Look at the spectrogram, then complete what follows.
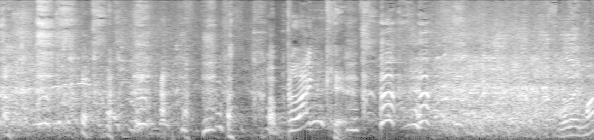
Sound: laughter

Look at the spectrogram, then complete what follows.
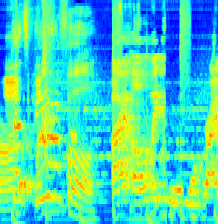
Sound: laughing

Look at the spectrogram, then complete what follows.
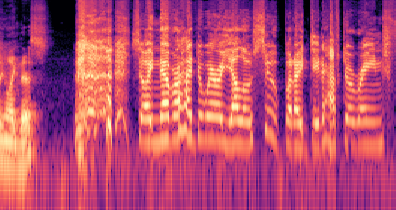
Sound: laughs

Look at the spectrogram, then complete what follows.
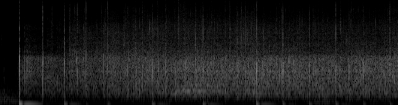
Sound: applauding

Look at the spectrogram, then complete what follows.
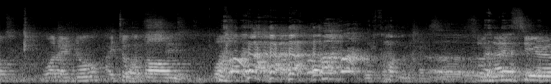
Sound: all chattering and laughing

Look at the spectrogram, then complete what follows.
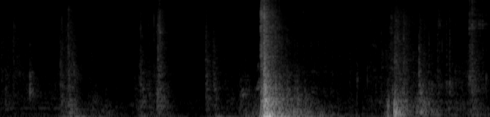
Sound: door shuts

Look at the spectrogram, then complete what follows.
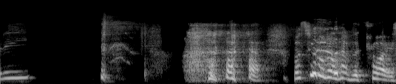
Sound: laughs

